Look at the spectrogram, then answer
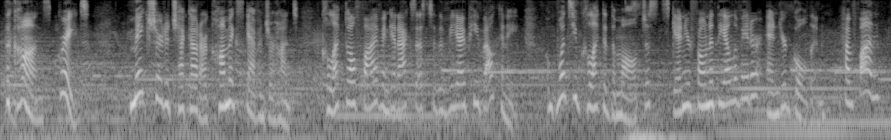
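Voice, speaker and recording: A woman's voice: sits high, very animated, brisk, over music. A woman playing a chirpy, welcoming young event greeter in a video game. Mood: cheerful.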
